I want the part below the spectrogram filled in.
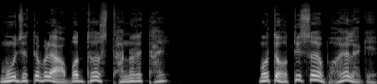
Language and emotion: Odia, fearful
